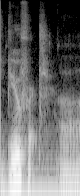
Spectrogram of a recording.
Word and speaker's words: Beaufort: to Beaufort South Carolina it's kind of hard to say that coming from North Carolina because we have a Beaufort they're spelled the same but this is Buford dear friend of the ministry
